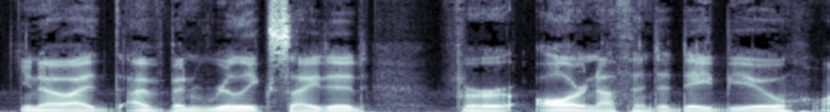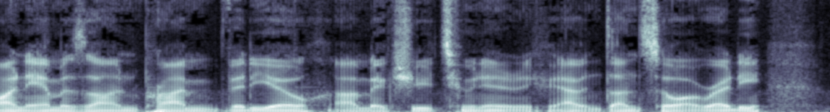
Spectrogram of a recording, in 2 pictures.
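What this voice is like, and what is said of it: Raspy voice. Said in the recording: “my voice sounds raspy ... I'm getting over a little bit of a cold.”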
